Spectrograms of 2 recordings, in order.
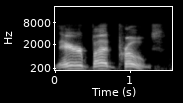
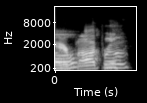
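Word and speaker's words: AirPods Pro: chance to win some Airbud Pros. I'm sure. Did I say it right, Lakeisha? No. AirPod Pros? Yes.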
